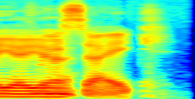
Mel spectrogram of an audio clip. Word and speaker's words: Resyk: to talk about the Resyk, or how Resyk? the machine at the end. Oh, recycling. Yeah. Resyk. I'm pretty sure that's how you pronounce it.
